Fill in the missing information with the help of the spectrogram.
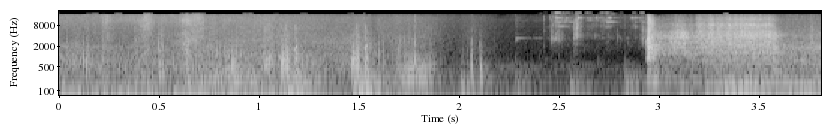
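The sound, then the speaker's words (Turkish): A car engine cranks with rough mechanical rattling, drops quiet for a moment, then catches and rumbles into a steady running hum. “Hugo'yu mutluluk merkezinde tek başına bırakıp arabama döndük.”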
